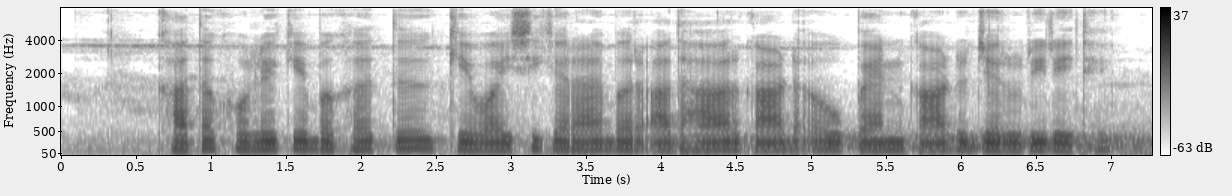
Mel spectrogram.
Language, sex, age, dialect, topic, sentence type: Chhattisgarhi, male, 18-24, Western/Budati/Khatahi, banking, statement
